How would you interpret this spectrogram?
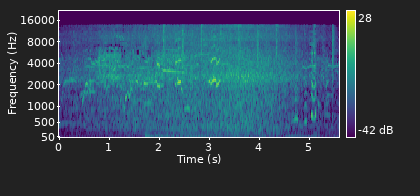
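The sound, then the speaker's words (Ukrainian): Sea water starts splashing against rocks after a brief quiet start, a steady, fairly loud wash of churning surf, with faint high chirping calls over it. “Вода гучно хлюпала і плюскотіла біля країв каміння”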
